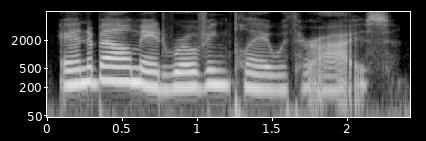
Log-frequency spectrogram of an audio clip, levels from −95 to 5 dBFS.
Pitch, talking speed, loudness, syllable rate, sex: 215 Hz, 175 wpm, -16 LUFS, 4.6 syllables/s, female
